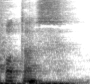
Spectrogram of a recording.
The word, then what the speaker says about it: Fotas: Är det så du uttalar ditt efternamn? – Eh, ja, Fotas. – Fotas. Eller Fotas. I Sverige säger de ju Fotas.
